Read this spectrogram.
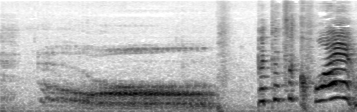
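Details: A female Alaskan Malamute gives a drawn-out, wavering howl, as if arguing with a talking toy hamster that answers in a squeaky, sped-up voice.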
